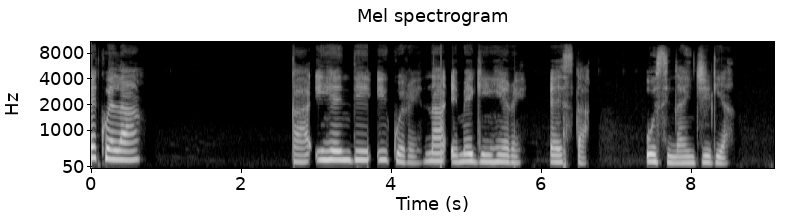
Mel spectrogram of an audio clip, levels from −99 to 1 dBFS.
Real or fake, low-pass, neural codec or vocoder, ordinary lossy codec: real; 9.9 kHz; none; none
